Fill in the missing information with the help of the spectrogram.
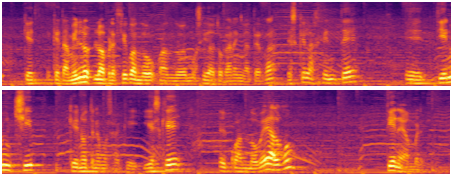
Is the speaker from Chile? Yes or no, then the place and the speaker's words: no; Valencia, Valencian Community, Spain; No, somos de España, tal, no sé qué.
